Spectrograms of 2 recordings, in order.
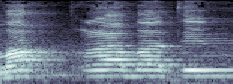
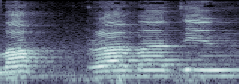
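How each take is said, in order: Both takes have the same delivery.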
